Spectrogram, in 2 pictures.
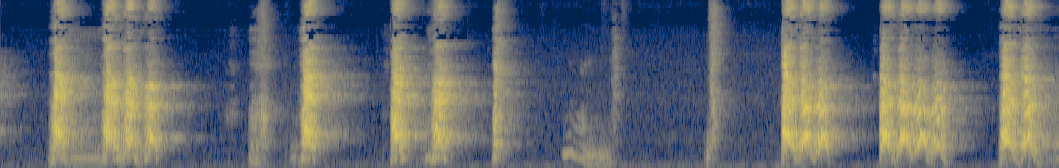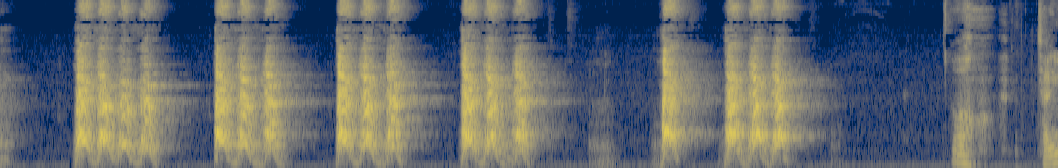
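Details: Purebred Jindo dog, rescued from a slaughterhouse, barking at its own reflection in a refrigerator for the first time; loud, sharp barks in quick bursts of two to four, a short pause between each burst, indoors.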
